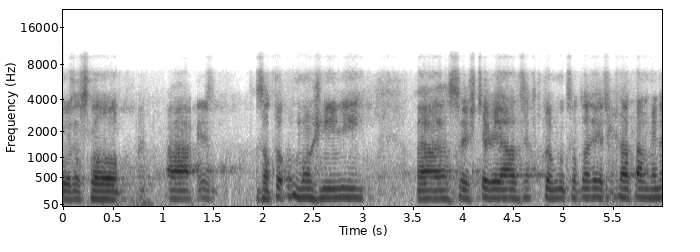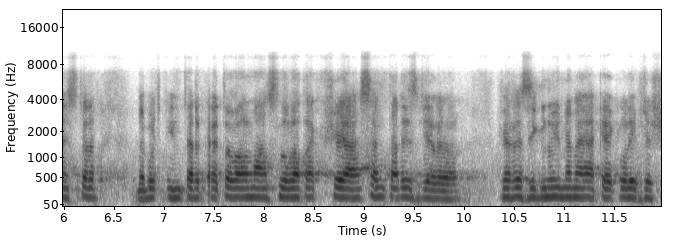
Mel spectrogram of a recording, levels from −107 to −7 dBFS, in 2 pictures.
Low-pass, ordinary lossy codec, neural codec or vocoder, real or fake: 7.2 kHz; Opus, 16 kbps; codec, 16 kHz, 2 kbps, FreqCodec, smaller model; fake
